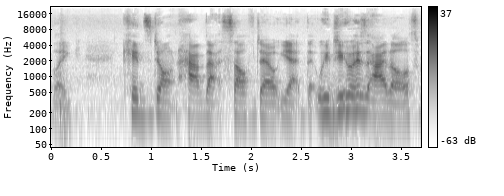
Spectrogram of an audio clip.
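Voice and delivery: usual speaking voice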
